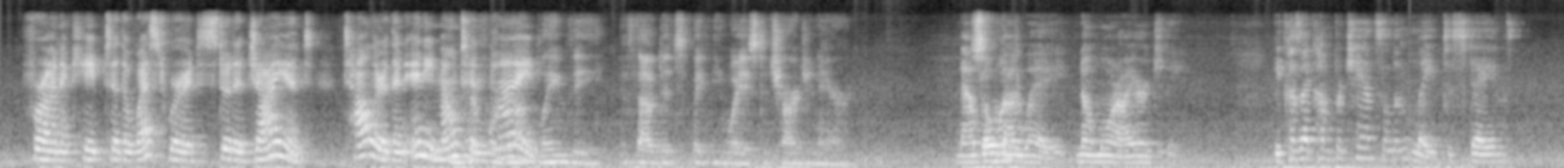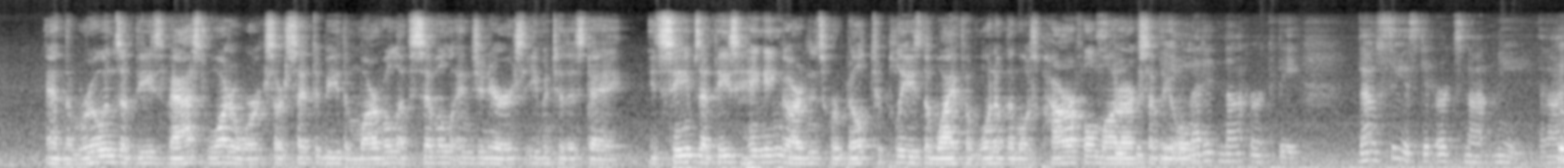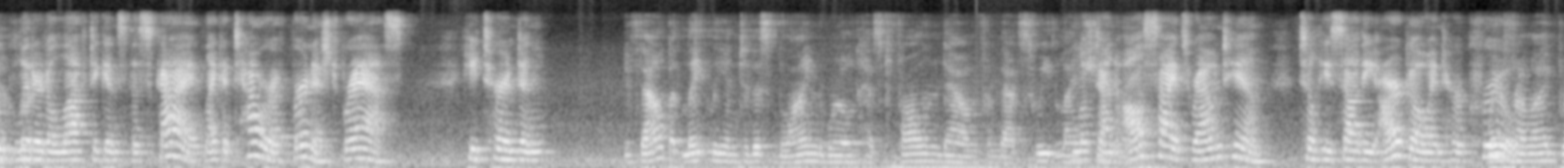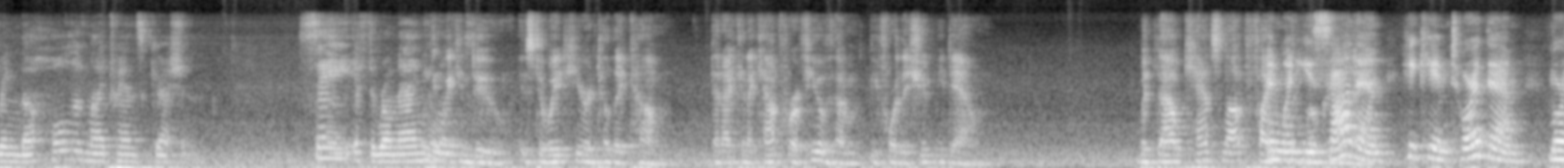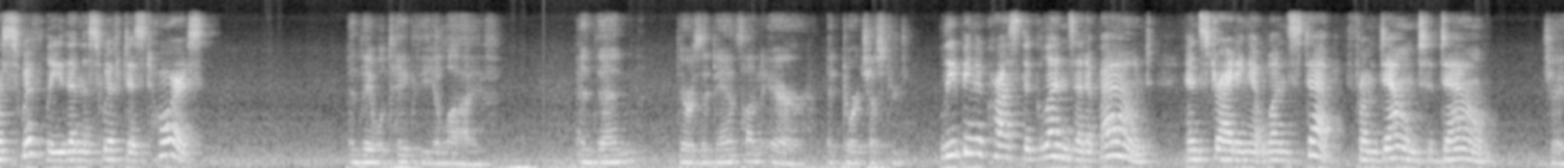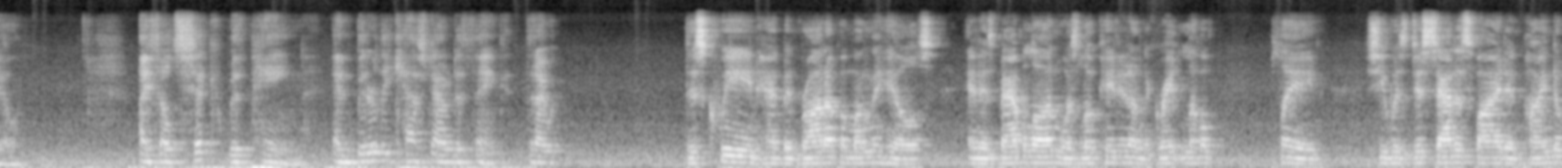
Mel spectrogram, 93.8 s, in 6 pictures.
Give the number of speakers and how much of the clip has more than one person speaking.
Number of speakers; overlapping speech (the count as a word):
four, about 7%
